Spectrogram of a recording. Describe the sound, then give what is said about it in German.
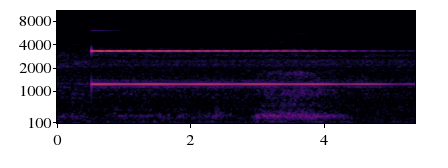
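A single gong is struck once to begin a 15-minute guided meditation, then rings on in a clear, sustained tone that gently pulses and slowly fades, heard alone with no voices. “Die Meditation beginnt mit dem Gong und endet mit dem Gong.”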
